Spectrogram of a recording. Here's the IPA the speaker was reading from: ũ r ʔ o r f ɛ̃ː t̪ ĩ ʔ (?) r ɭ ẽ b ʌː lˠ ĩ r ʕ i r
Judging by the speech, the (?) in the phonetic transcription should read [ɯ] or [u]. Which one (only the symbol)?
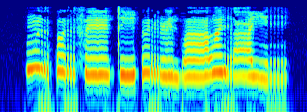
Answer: ɯ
